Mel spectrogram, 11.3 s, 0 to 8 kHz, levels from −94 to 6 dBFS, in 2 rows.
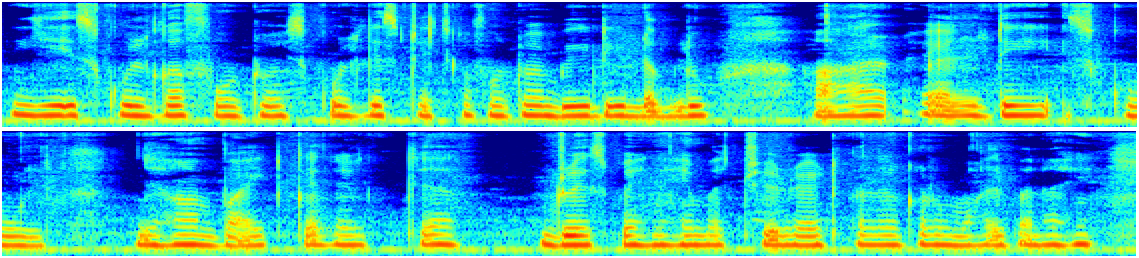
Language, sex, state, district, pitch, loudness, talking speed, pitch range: Bhojpuri, female, Bihar, Saran, 180 Hz, -17 LUFS, 145 wpm, 175-190 Hz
